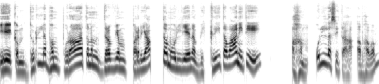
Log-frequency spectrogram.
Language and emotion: Sanskrit, happy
